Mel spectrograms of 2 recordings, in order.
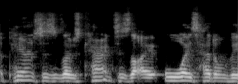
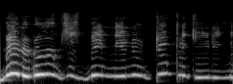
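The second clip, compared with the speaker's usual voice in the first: put-on whiny cartoon tiger voice, higher; 13 semitones higher than usual. Complaining about a cartoon character's voice in one episode: imitating Cringer's voice. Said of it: "Cringe's voice in that is, like, I think the worst".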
